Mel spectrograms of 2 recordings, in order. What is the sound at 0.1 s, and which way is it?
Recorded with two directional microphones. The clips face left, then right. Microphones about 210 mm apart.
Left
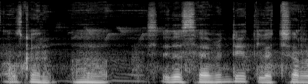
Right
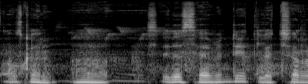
Speech, 40° left (ahead or behind).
